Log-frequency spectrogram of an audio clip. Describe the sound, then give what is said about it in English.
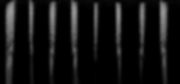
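Record scratching on a DJ turntable using the crossfader, which chops the sound into eight short, crisp bursts. The bursts come in a quick, slightly uneven rhythm, each cut sharply to silence, with no voices. “But notice this sound difference. Not using a crossfader sounds like this, right? Yeah. Using one.”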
